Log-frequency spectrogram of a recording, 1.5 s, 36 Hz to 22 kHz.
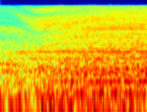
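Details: MacBook Air (about 2014–2015) running very slow with high kernel_task CPU usage: a steady, even rushing hiss with the fan pinned at full speed; software is deemed unlikely and a current-sensing hardware fault is suspected.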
